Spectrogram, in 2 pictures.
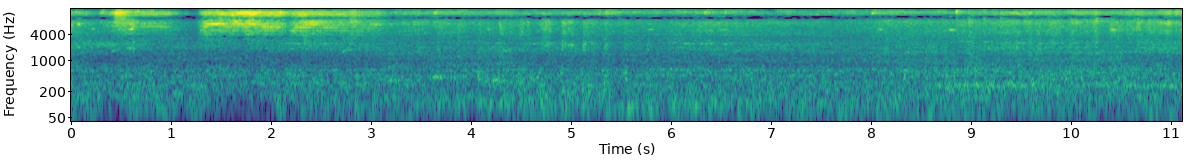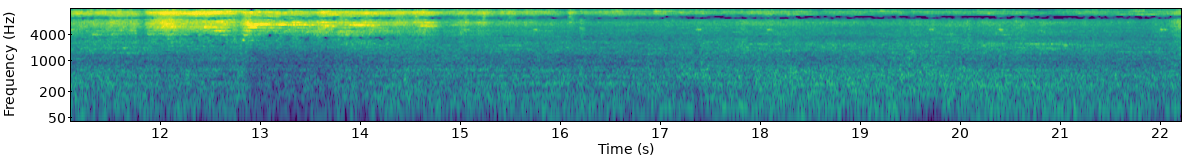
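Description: CSX freight train of autorack cars rolling steadily past: a continuous rumble and clatter of steel wheels on the rails.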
